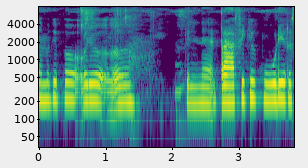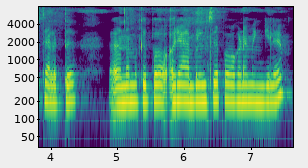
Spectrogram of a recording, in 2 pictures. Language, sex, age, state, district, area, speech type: Malayalam, female, 30-45, Kerala, Wayanad, rural, spontaneous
